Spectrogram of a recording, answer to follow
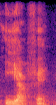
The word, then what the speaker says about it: Yahvé: O tetragrama sagrado, que na pronúncia original era Yahvé, é formado por 4 consoantes e significa eu sou o que sou ou serei o que serei.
